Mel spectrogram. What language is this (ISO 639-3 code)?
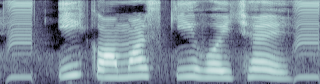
mai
